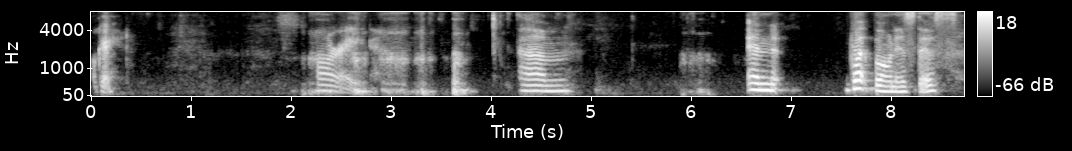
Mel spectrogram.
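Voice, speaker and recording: A woman prosecutor questioning a witness in a courtroom, soft-spoken and polite. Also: medium pitch, extremely slow, pauses often, rough recording.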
